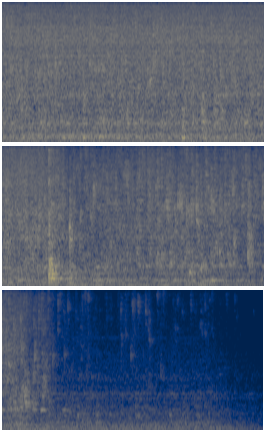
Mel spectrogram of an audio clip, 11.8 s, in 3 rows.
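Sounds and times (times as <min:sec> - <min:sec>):
shower turning off: 0:00.0 - 0:08.4
shower running: 0:00.0 - 0:11.4.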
